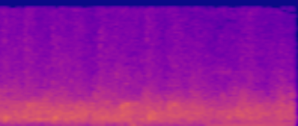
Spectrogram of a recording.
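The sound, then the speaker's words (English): Applause from a church audience clapping in praise during a service: dense, steady, loud clapping that holds without a break. “Give him a big hand clap of praise tonight in the house of the Lord.”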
